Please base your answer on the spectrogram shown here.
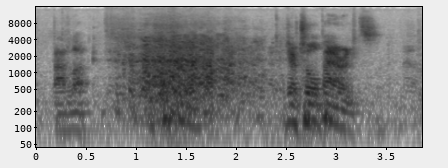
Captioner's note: audience laughs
